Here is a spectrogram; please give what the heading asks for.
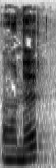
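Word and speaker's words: honour: अब एक्सेप्शंस कुछ हैं, लाइक यहाँ पर एच से शुरू होता है ऑनर, लेकिन इसका साउंड है ओ से और एच साइलेंट है, तो इसके लिए लिखेंगे एन ऑनर।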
